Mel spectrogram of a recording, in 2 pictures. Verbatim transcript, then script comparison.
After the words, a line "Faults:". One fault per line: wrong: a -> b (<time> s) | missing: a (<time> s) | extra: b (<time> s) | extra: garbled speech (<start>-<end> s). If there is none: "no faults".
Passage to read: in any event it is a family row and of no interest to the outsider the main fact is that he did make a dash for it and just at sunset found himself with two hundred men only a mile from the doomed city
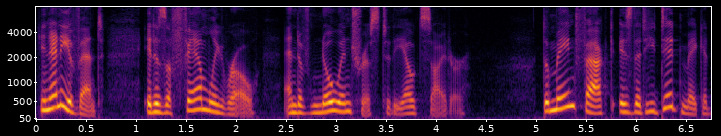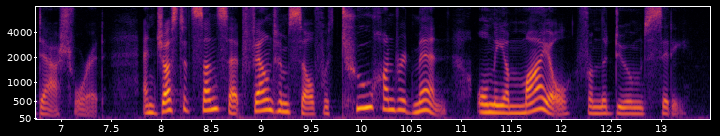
in any event it is a family row and of no interest to the outsider the main fact is that he did make a dash for it and just at sunset found himself with two hundred men only a mile from the doomed city
Faults:
no faults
